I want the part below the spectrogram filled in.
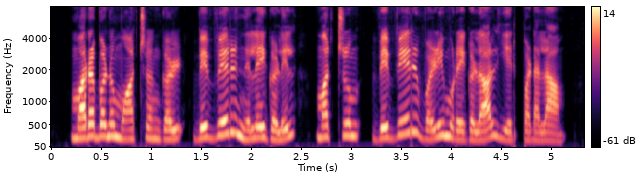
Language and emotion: Tamil, neutral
